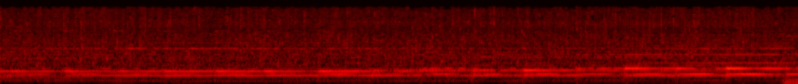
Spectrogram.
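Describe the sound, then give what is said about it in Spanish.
A soft, steady trickle of water from a spring of pure, clear drinking water runs without pause, a gentle continuous splashing with light watery patter and no voices. “Pronto escuchas un suave sonido de agua, pero esta vez no proviene de las olas del mar.”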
